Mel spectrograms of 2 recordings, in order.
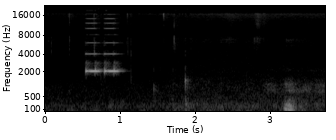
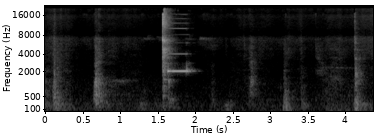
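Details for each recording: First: Microwave oven with door latch broken from slamming: three quick high beeps when started, then no magnetron or fan hum; owner suspects top door switch not making contact; beeps but will not start. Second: Microwave oven with broken door latch from slamming, new 15 A fuse fitted (owner unsure it should be 20 A), switched on at the wall: one short high beep amid handling clicks; power present, normal power-on beep.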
